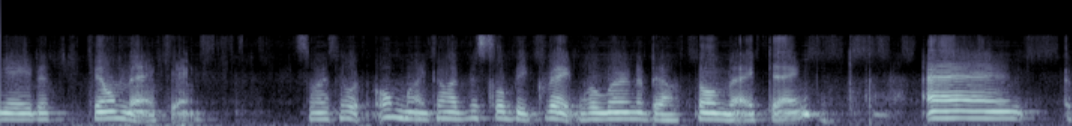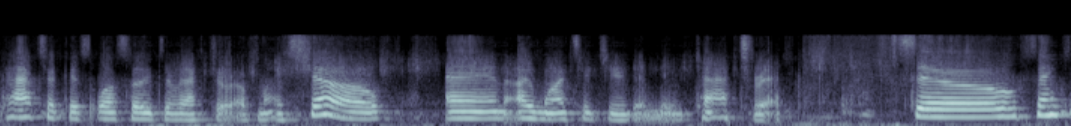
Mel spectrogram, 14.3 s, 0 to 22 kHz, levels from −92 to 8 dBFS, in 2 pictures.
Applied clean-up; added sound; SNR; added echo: neural separator model SepFormer DNS4.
